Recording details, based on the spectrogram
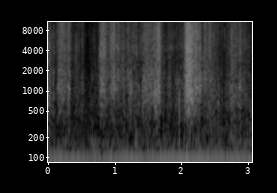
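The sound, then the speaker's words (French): Dry, crunchy rustling comes in a series of uneven bursts of footsteps on dead leaves or dry wood, fairly loud, over a faint steady low hum. “Vous vouliez écouter des bruits de pas sur des feuilles mortes ou sur du bois sec”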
